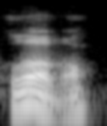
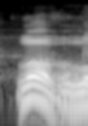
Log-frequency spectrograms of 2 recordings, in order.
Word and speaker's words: Louisville: Louisville. But at least I said it right. – Say it properly. You have to go Louisville. – Louisville.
